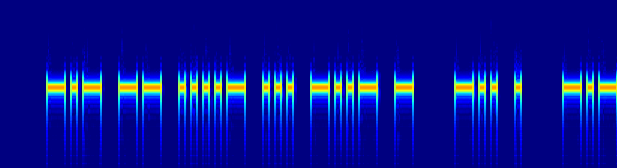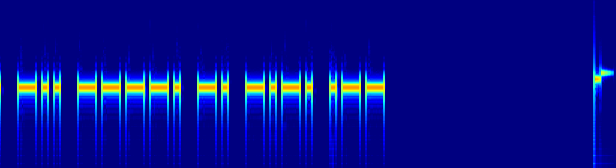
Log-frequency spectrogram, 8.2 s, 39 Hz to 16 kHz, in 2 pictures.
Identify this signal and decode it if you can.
Morse code, heard as a keyed tone, about 30 wpm, 700 Hz. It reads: KM4SXT DE KD9NCW
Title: USA Callsign DE Callsign - 6 Characters - 30wpm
